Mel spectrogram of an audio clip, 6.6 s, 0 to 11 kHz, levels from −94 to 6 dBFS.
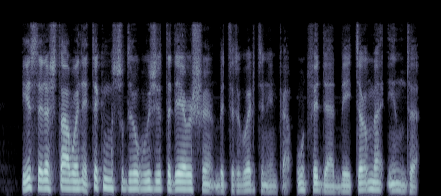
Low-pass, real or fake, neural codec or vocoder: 7.2 kHz; fake; codec, 16 kHz, 0.5 kbps, FunCodec, trained on LibriTTS, 25 frames a second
